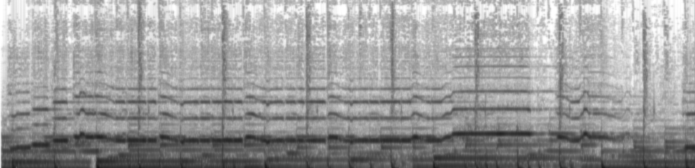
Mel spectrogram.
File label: bgm tamil; jawan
